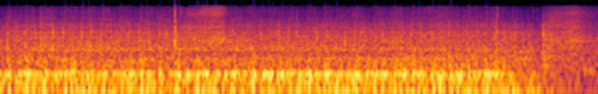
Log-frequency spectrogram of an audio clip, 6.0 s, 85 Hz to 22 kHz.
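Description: A Ducati Monster 696 motorcycle engine idles close by with a loud, steady, low burble, easing off slightly near the end.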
